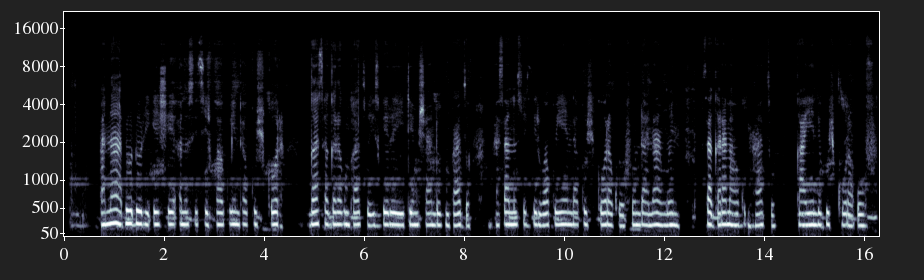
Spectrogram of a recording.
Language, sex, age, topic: Ndau, female, 25-35, education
